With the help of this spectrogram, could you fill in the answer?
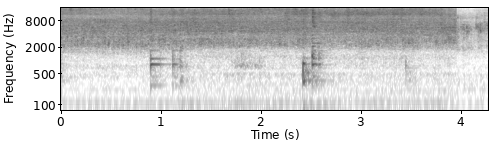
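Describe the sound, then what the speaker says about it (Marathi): Brinjal roasting in a hot pan with a steady sizzle throughout, broken by a few sharp scraping clinks of a spoon stirring the pieces, close and fairly loud. "मस्त बघा हलवून छान अशी वांगी भाजून घेतली"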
